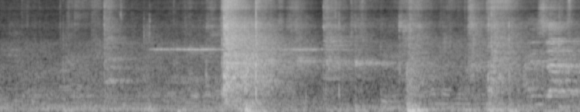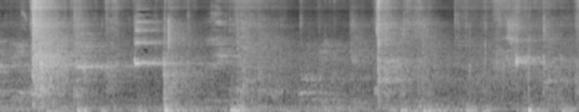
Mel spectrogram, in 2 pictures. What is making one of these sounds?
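Players stomp and thud on the court floor.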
